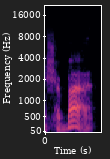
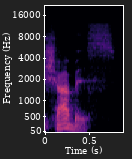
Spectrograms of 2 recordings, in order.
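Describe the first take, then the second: First: It uses an Israeli Sephardic Hebrew pronunciation. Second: It uses an Ashkenazic Hebrew pronunciation. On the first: "they say Shabbat" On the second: "they will never say Shabbos"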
